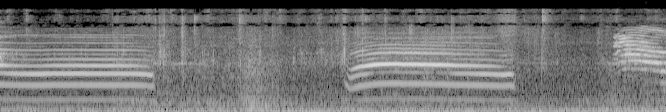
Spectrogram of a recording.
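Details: A cat calls from a bamboo tree while looking for food and drink, giving two long, steady, level meows about a second each, separated by a pause, then the start of a third.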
